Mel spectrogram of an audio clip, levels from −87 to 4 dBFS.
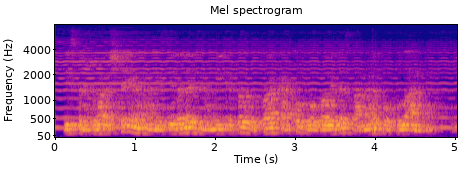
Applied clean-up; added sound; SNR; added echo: none; Bowed string instrument; 13 dB; reverberation time 0.8 s.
